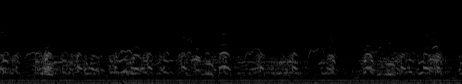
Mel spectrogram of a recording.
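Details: Goose goslings and parent on a raised osprey platform, Charlo, Montana, May 2020. Busy, overlapping honks and short calls in quick succession, fairly loud, over a low electrical-like hum.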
